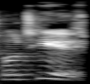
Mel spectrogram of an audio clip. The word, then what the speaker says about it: tortilla: Also, been saying quesadillas and tortillas wrong my whole life. I was pronouncing them with L's when I lived in Australia.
